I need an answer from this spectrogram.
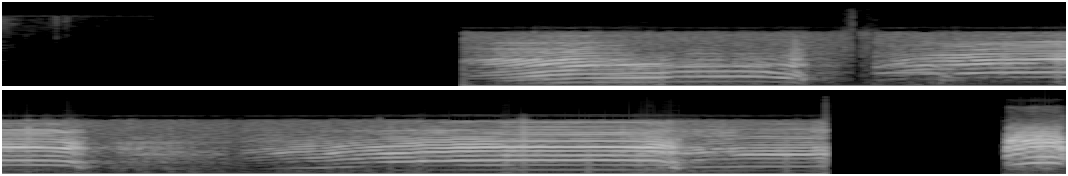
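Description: Long mooing calls, like cattle, starting about two seconds in and running for about five seconds, each sliding up and then down in pitch.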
